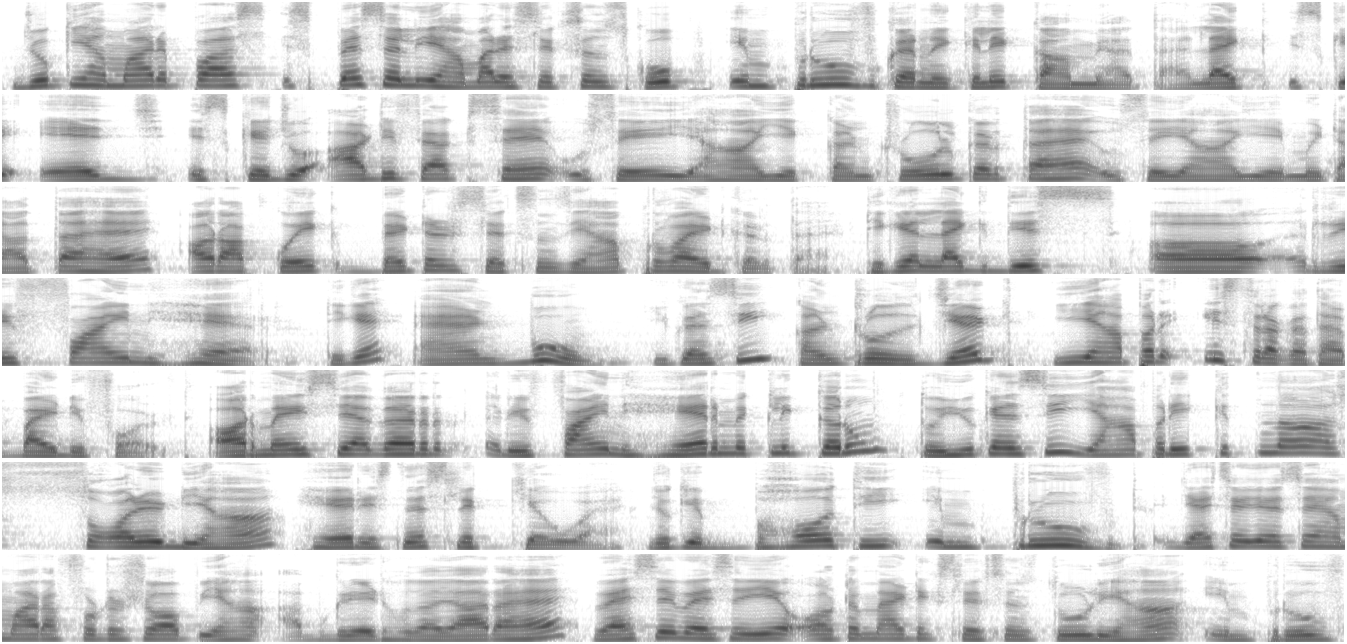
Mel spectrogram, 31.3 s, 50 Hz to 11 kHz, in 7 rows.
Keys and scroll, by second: 7.4 ctrl+alt+space, 7.9 ctrl+alt+space, 8.8 ctrl+space, 9.5 ctrl+alt+space, 16.6 ctrl+z, 17.9 space, 20.9 ctrl+z, 21.9 space.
